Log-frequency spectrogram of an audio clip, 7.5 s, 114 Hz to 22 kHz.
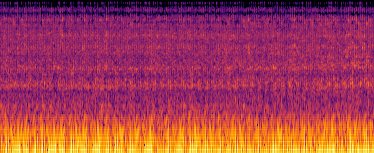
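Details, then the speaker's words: Truck with DOD removed mechanically but still active in the tune: loud uneven lumpy idle with hollow off-beat pulse, running on four cylinders, two per side; cylinder deactivation stuck active, DOD tune delete planned. "think the DOD is the one that's causing the trouble. So, and it sounds like a fucking 4-cylinder when you start it up."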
